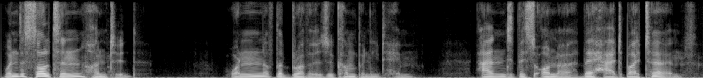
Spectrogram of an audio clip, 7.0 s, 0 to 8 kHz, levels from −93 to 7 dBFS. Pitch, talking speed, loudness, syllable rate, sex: 100 Hz, 145 wpm, -18 LUFS, 4.7 syllables/s, male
